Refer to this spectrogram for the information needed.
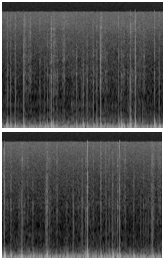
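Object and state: Thin cardboard sheet tapped with fingertips.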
